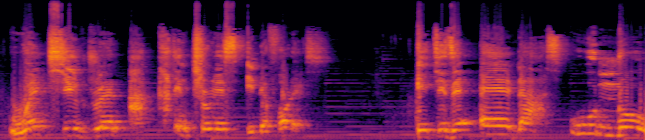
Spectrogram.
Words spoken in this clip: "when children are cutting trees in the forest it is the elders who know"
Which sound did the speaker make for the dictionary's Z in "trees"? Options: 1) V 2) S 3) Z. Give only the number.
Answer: 2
